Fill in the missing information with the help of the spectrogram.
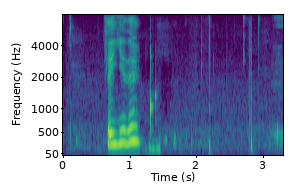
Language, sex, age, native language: Icelandic, male, 16, Icelandic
